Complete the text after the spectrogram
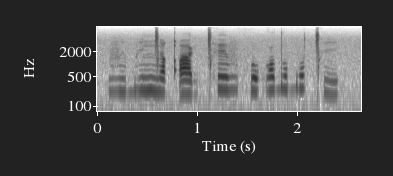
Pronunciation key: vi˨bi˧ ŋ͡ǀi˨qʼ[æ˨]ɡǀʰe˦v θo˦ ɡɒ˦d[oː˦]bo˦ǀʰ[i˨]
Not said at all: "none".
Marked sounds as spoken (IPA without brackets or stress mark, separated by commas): æ˨, o˦, i˨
